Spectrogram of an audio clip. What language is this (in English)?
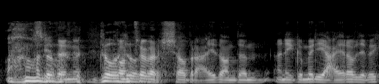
Welsh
